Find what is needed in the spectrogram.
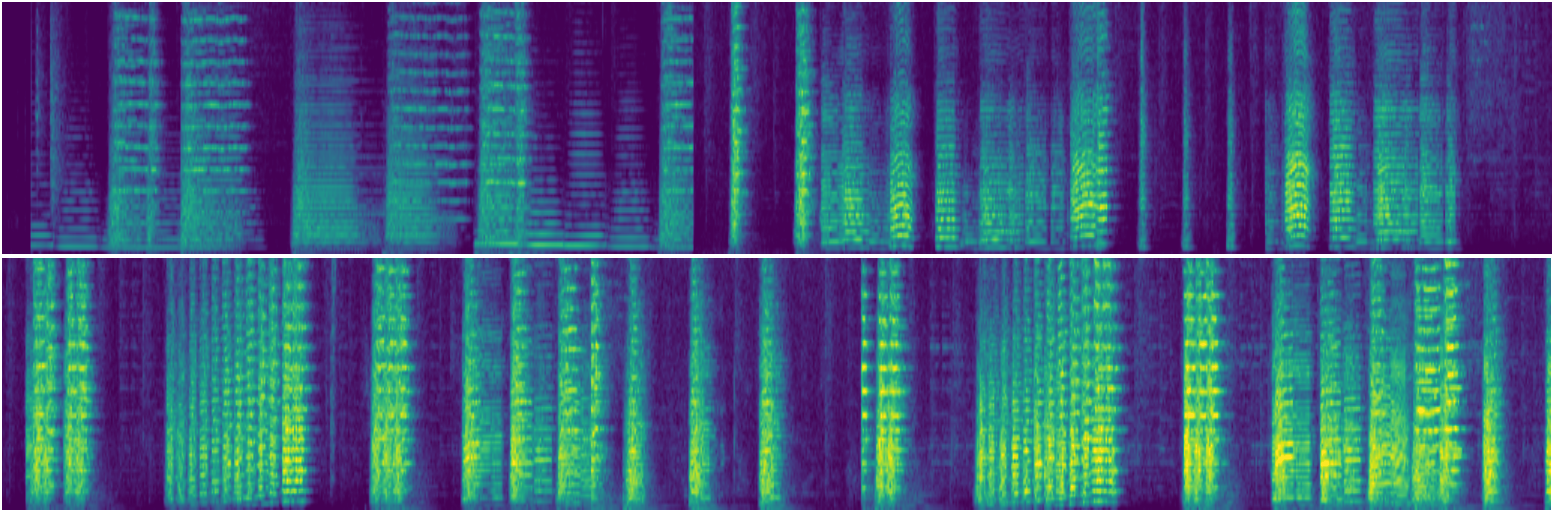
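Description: Isolated brass section (trumpets and trombones) from a multitrack recording playing short horn phrases with gaps between them. From about halfway, the playing gets denser, with low repeated notes and quick upward rips.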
